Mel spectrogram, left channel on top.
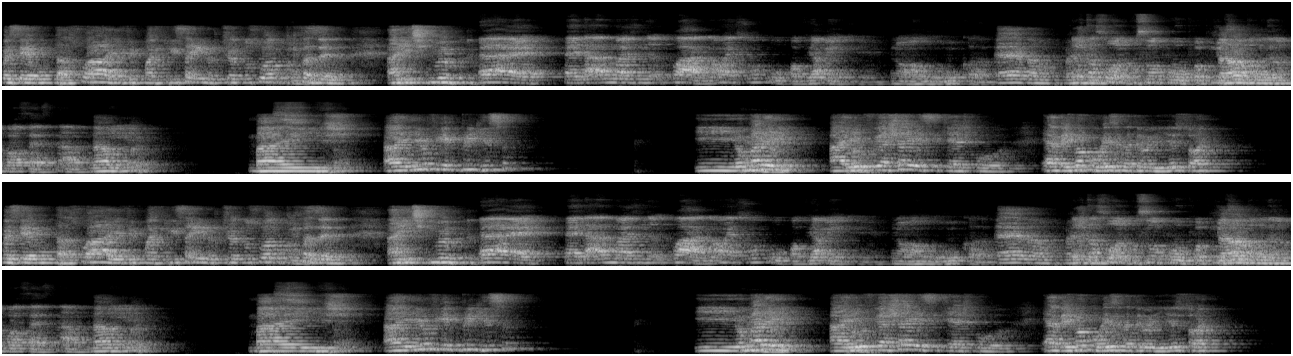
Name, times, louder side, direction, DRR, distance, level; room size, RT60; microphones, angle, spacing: voice 1, 0.0-4.7 9.9-11.0 12.1-12.9 13.7-14.3 15.4-16.3 16.7-18.0 19.8-20.7 21.2-24.9, left 1 dB, 10° left, -8 dB, 0.8 m, -20 dB
voice 2, 2.6-3.2 4.8-9.9 10.7-14.3 15.6-16.3 20.2-20.8 21.3-21.6, equal, 50° left, -7 dB, 0.9 m, -24 dB
2.4 x 2.1 x 2.7 m, 0.81 s
head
